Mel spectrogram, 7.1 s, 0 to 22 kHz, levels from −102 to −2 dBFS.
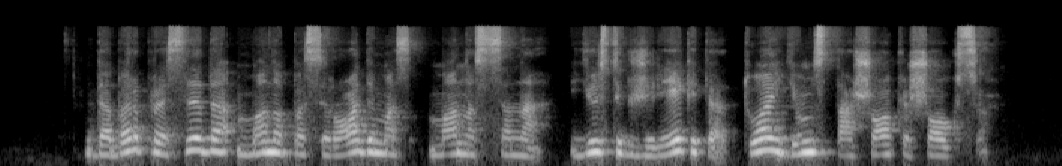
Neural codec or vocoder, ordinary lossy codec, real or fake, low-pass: vocoder, 24 kHz, 100 mel bands, Vocos; Opus, 16 kbps; fake; 10.8 kHz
